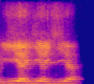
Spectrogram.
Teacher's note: you could have part at the back of the tongue interacting with the hard palate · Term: palatal sounds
